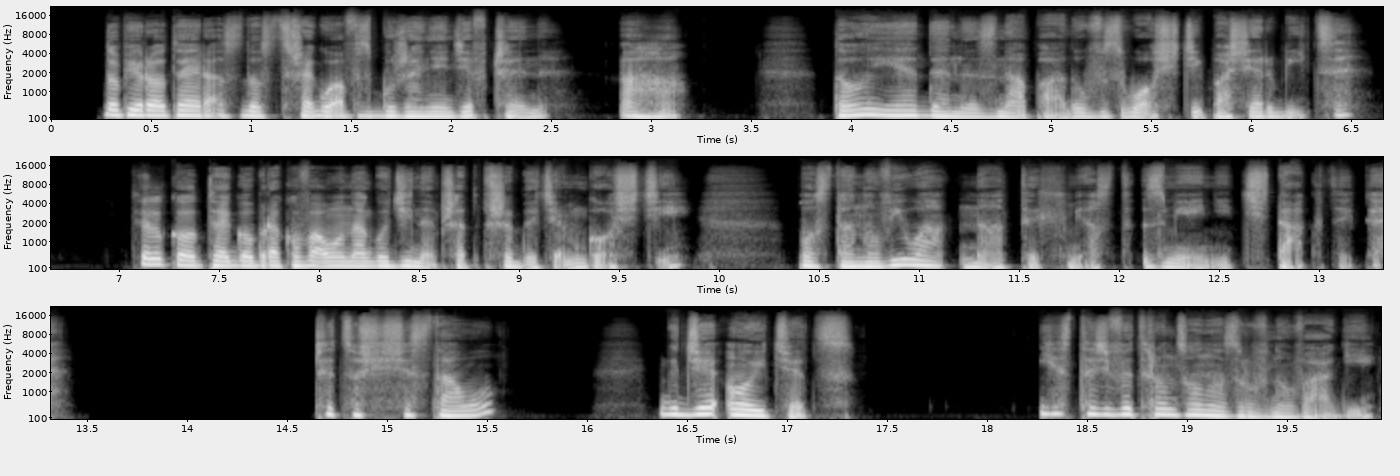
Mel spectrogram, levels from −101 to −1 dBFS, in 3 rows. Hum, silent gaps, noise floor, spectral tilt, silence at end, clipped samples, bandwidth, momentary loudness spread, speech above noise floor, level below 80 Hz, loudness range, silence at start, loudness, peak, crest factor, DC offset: none; 13.50-14.62 s; -86 dBFS; -6.5 dB/octave; 0.05 s; under 0.1%; 16 kHz; 13 LU; 70 dB; -54 dBFS; 6 LU; 0.25 s; -17 LUFS; -2 dBFS; 16 dB; under 0.1%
